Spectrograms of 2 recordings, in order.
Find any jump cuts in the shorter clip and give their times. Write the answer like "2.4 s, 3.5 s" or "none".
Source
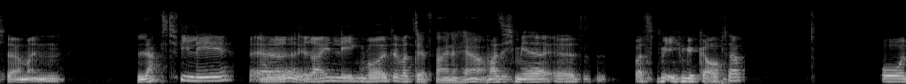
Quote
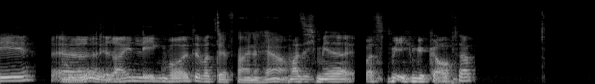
3.5 s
